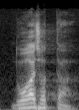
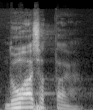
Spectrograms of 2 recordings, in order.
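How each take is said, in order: First: Said in the usual way. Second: 노하셨다 said firmly and louder, falling; 노하셨다 punched, then dropping; stressed. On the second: Shown as a demonstration. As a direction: lean on 노하셨다 with weight. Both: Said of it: "크게 분노하십니다".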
